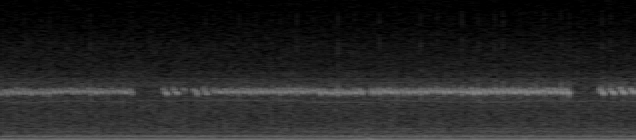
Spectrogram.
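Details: An insect calls at night in the Grenfell district of New South Wales, Australia, with a continuous high ringing trill broken by brief pauses, over a low, steady hum.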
